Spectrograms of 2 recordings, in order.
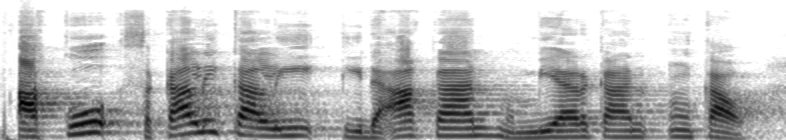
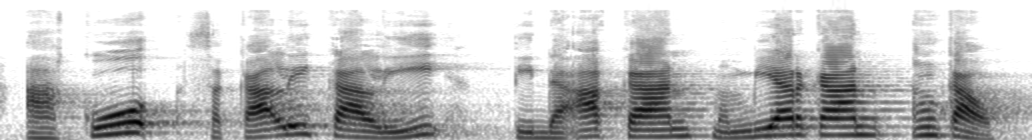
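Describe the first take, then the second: First: The sentence is said at a faster pace. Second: The sentence is said at a slower pace.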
